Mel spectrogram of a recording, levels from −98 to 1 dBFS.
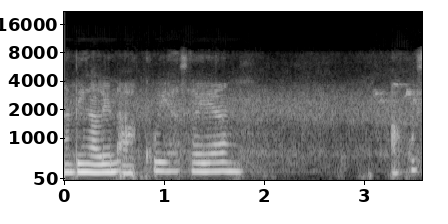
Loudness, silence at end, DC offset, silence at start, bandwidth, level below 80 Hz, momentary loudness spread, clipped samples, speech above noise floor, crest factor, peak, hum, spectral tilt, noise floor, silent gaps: -21 LUFS; 0 s; under 0.1%; 0 s; 8.2 kHz; -58 dBFS; 23 LU; under 0.1%; 22 dB; 16 dB; -6 dBFS; none; -6.5 dB/octave; -42 dBFS; none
